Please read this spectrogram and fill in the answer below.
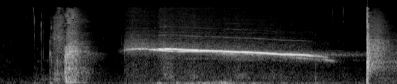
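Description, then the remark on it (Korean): As a vocal warm-up exercise, a voice imitates a fireworks whistle: a short breathy burst, then a long, steady whistled tone gliding slowly downward in pitch, ending in a sharp burst like a bang. “제가 불꽃놀이 하고 그다음에 수도 갑니다.”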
